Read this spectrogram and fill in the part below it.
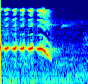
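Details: Brief prinia phrase meant as a singing lure for other birds: five quick high pulses, then a note sliding downward.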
